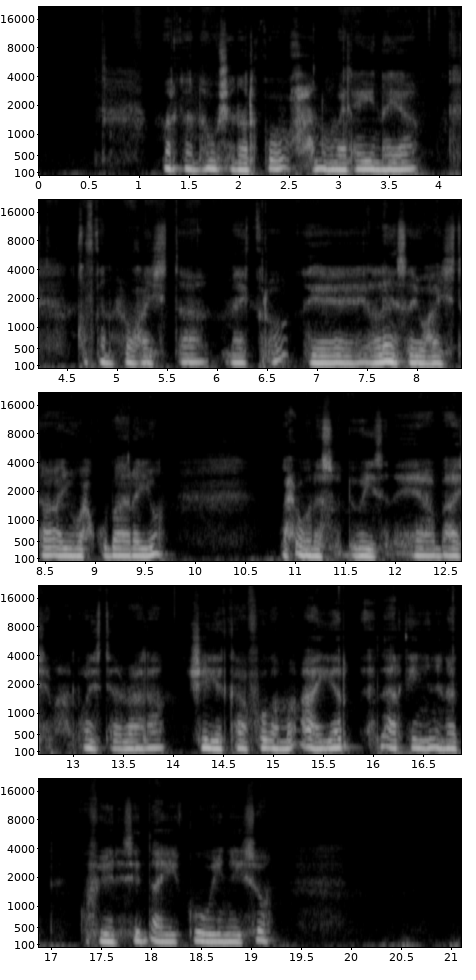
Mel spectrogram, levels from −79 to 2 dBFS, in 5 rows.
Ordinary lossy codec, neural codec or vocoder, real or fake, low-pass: none; vocoder, 44.1 kHz, 128 mel bands every 512 samples, BigVGAN v2; fake; none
